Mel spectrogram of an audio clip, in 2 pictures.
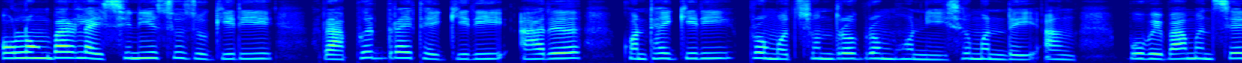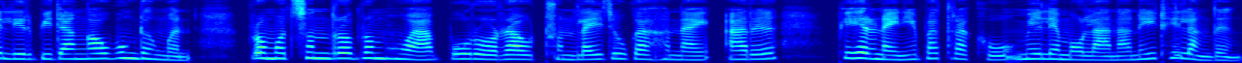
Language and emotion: Bodo, neutral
